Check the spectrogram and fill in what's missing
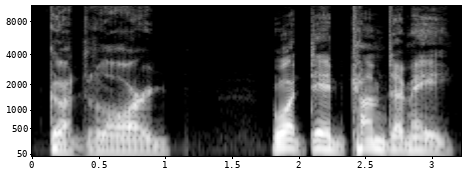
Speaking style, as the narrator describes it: he muttered

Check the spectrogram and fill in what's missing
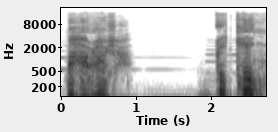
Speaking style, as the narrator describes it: he said at last in a husky whisper

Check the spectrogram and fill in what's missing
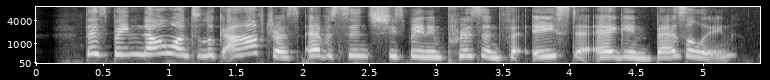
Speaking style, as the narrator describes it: moaned Samantha

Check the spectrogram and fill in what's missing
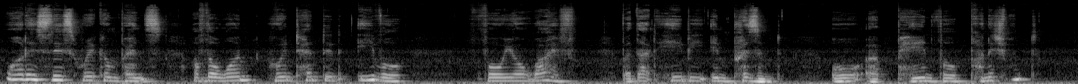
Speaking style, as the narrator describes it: Ashamed, she cried

